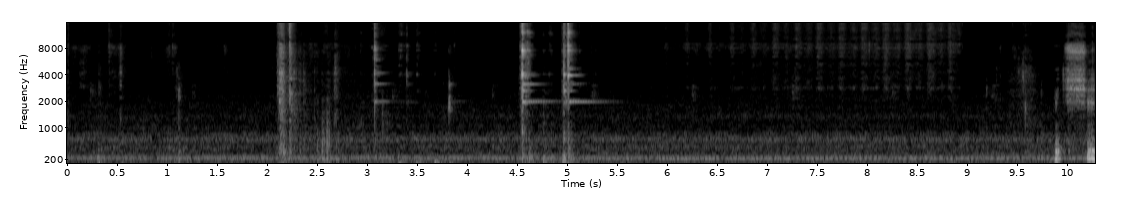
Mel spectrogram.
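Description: Paintbrush knocking against a white ceramic mixing palette while paint is mixed in a well: a few light clinks with short ringing. The two loudest come about half a second apart, a little before the middle.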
